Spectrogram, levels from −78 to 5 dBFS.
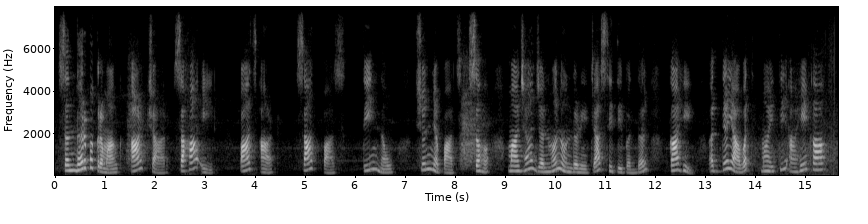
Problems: constant background noise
